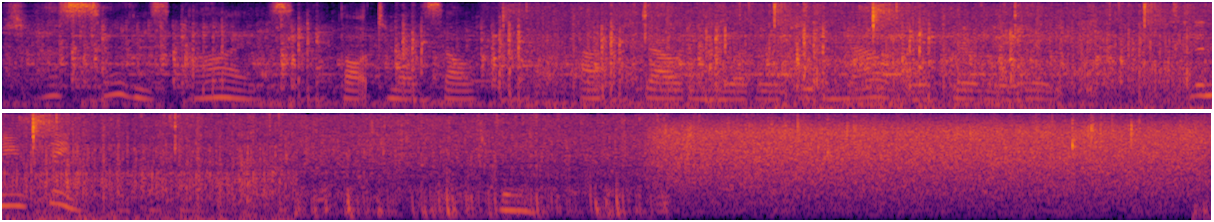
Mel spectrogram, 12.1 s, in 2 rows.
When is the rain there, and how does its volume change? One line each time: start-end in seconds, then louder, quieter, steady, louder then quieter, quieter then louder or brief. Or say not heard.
2.5-12.0 steady.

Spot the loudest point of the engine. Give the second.
4 s.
